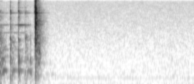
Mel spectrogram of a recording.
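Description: A quick run of small clicks and scrapes lasting about half a second: a needle tool and fingers working a clay slab on a stopped pottery wheel. It is followed by quiet with a faint steady hum.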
